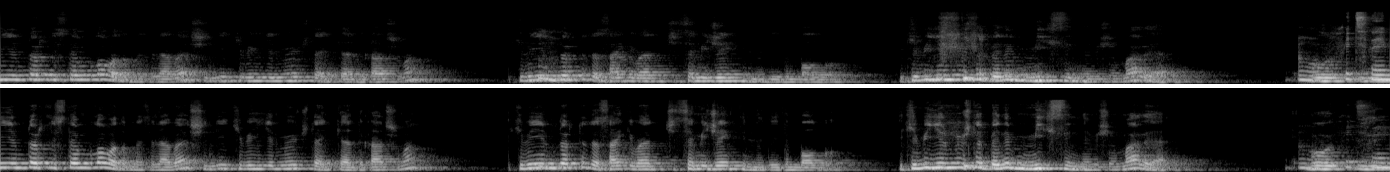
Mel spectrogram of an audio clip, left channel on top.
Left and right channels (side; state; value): both; normal; correlation 0.52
